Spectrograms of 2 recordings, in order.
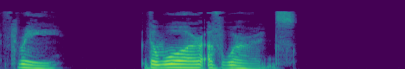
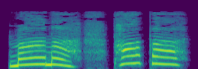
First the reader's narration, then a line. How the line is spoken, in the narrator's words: the children cried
